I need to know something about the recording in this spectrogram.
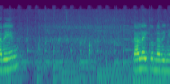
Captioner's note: sizzle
